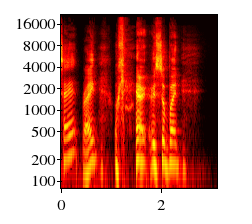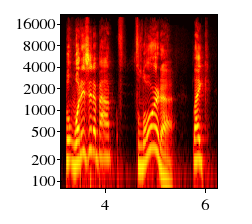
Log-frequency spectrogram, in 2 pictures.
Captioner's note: laugh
